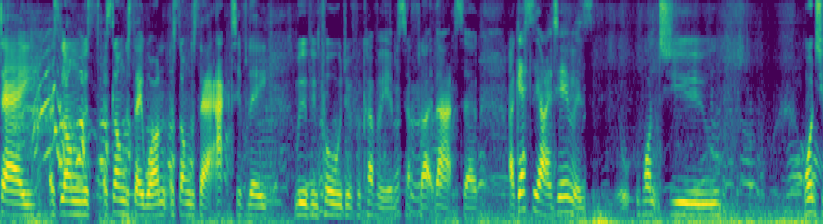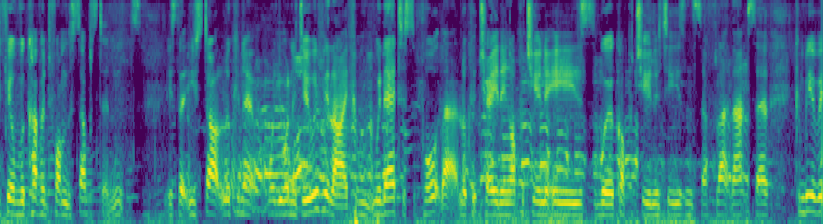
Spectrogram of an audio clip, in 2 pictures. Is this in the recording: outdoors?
yes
